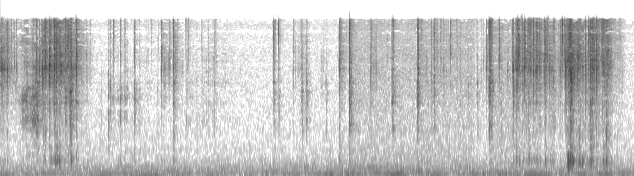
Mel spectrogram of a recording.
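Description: A utility blade scrapes chunks and flakes off a solid bar of soap, red glitter on the outside and white inside, held in one hand. Bright, crisp crackling bursts of scraping open and close the clip, with quieter, irregular short scratches and ticks in between.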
